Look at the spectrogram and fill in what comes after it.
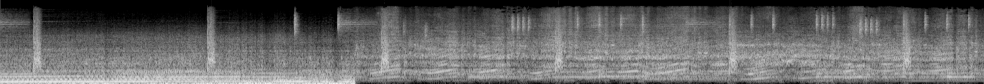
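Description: Turbocharged S52 straight-six of a BMW E36 M3 held at high revs, then revving up and down over and over as its rear tyres spin and squeal in donuts. Sharp cracks come through now and then, and the sound drops in level a few seconds in.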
